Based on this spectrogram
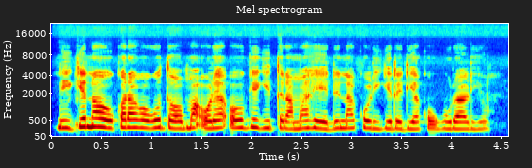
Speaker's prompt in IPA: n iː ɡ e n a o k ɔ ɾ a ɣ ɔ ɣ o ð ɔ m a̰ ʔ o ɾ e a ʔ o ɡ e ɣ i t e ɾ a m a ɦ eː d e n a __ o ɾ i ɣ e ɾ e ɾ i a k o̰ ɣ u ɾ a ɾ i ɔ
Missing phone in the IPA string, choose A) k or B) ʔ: A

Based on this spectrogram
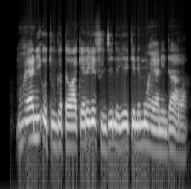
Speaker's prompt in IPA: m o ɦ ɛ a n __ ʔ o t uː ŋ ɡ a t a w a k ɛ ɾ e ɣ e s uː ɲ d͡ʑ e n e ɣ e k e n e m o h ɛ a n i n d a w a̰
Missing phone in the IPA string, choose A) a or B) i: B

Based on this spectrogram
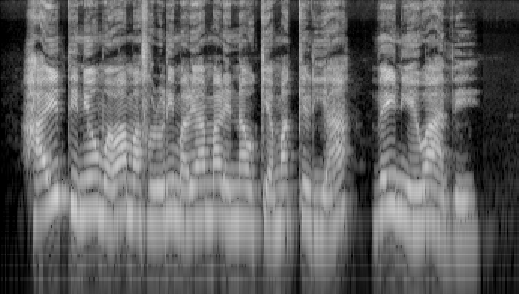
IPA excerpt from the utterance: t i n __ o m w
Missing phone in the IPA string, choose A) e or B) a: A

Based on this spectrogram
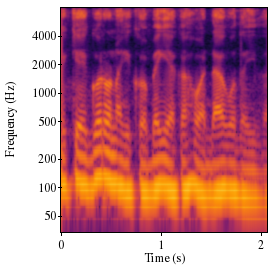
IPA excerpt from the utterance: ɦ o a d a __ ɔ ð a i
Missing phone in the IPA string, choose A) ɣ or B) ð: A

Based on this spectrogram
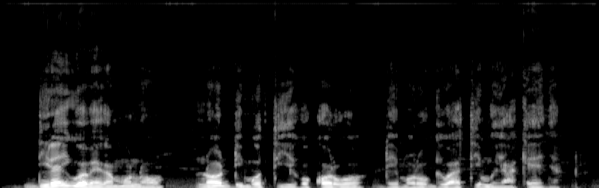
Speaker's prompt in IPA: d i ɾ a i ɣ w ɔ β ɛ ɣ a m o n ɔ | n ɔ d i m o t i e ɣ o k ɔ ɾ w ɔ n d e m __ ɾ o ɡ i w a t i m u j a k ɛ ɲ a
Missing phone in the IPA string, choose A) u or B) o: B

